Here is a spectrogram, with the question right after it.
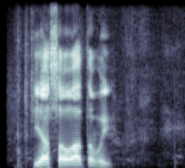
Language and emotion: Russian, neutral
